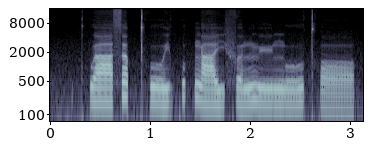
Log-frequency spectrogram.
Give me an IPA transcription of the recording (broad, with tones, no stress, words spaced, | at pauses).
kʷʰaː˨sɐ˥p̚ t̪ʰuː˨jkʷɪ˥k̚ ŋaː˨jfɵ˨˥nmyː˨ ŋuː˨˥t̪ʰɔː˨˩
